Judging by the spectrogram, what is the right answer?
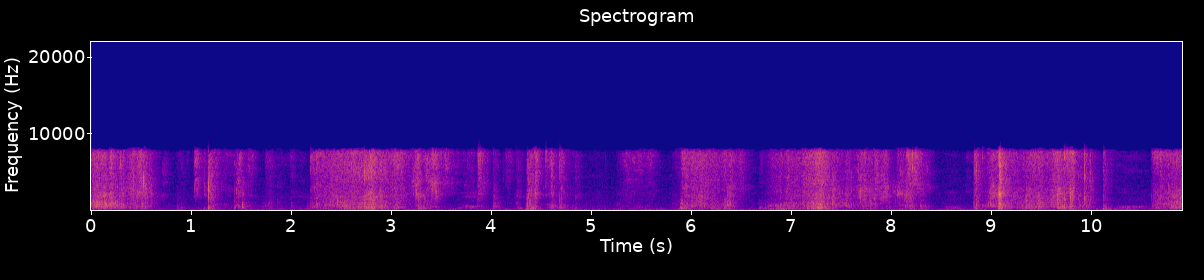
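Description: Paper dollar bills rustling and fluttering as they are tossed into the air and fall, in several bursts with short pauses between them.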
